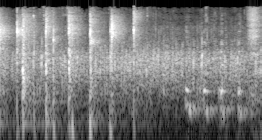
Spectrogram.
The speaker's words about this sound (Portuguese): Palmas.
